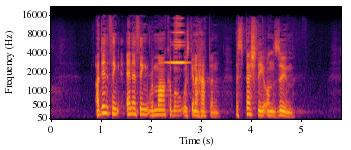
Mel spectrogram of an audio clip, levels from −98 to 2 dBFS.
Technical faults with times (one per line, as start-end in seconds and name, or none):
2.18-2.88 loudspeaker feedback squeal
